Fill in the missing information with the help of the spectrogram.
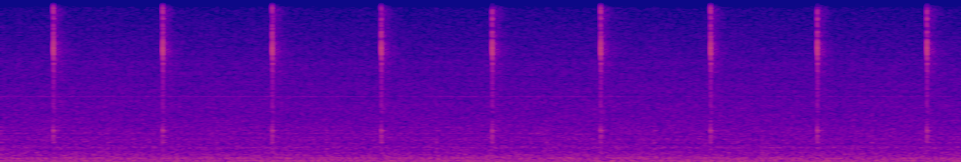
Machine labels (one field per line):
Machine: valve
